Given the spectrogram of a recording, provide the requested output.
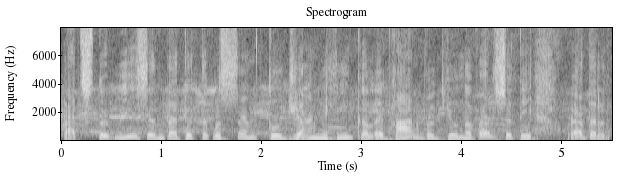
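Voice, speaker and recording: A man playing a calm scientist in a 1980s radio drama, explaining things patiently and matter-of-factly. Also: high-pitched, normal speed, creaky, full character voice. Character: calm male scientist who fetched Shakespeare.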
